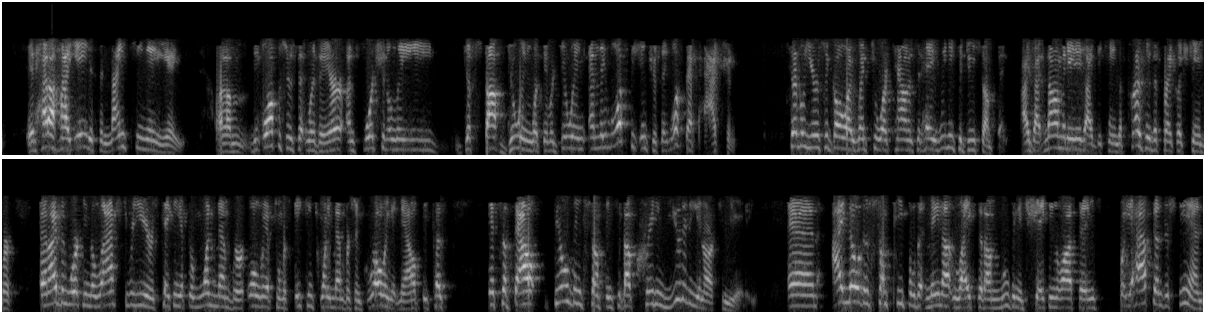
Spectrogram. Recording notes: On the phone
